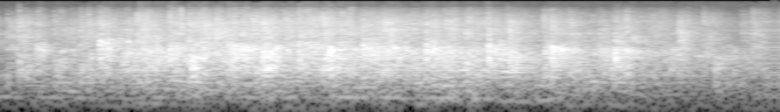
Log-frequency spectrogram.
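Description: An audience claps at a Punjabi University talk, a broad, steady wash of many hands applauding at moderate loudness for the full few seconds, with faint crowd murmur underneath.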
